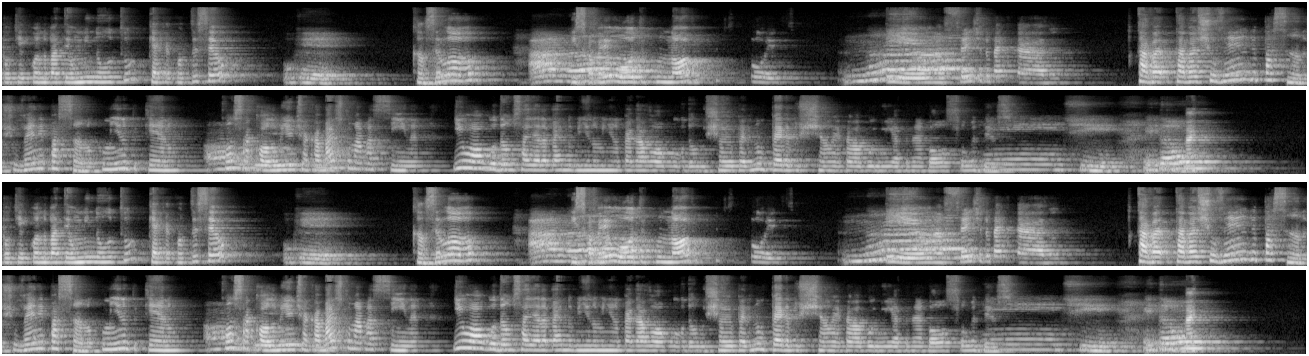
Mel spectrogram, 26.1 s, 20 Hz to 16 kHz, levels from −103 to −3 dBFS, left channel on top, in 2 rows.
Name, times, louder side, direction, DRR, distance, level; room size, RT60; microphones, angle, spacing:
voice 1, 0.0-2.3 4.1-4.8 5.7-7.0 7.5-7.9 8.8-10.6 11.4-14.9 15.3-17.3 17.6-23.1 24.7-25.0, right 2 dB, 20° right, 13 dB, 0.6 m, -24 dB
voice 2, 2.8-3.3 4.3-4.4 5.3-6.4 6.7-6.9 8.4-9.7 15.1-16.3 22.7-25.0, equal, 70° right, -8 dB, 5.2 m, -26 dB
16.5 x 8.9 x 5.3 m, 0.87 s
head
